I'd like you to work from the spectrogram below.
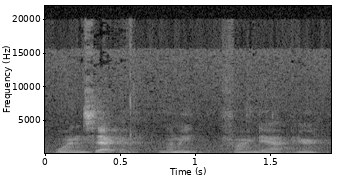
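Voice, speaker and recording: A company founder delivers a meandering conference-call business update, repeatedly backtracking and restarting his sentences. He talks briskly in a low-leaning, monotone, creaky voice with a warm tone. There's an echoey room and a touch of hiss or hum.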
